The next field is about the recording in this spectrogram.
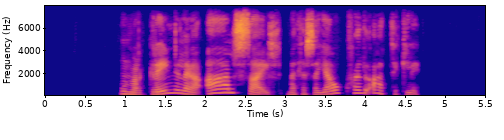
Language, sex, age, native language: Icelandic, female, 30-39, Icelandic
